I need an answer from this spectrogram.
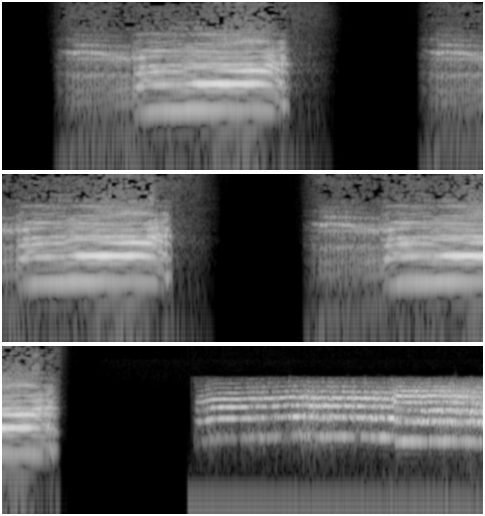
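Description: A cow mooing, the same two-second moo heard three times about three seconds apart. Near the end a different, steadier and higher call starts and falls in pitch as it ends.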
